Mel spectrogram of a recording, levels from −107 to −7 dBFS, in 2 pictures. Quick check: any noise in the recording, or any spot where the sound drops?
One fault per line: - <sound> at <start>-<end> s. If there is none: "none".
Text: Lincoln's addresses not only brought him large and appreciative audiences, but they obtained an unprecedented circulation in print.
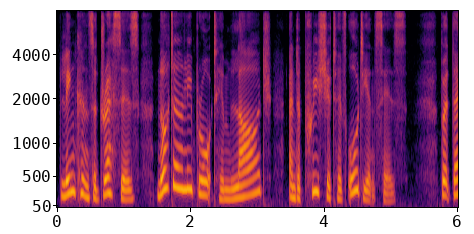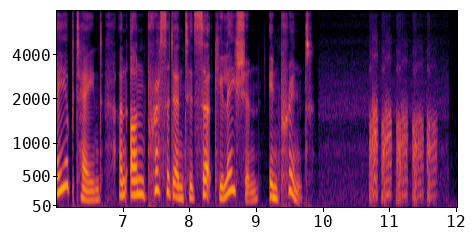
- laugh at 10.7-11.7 s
